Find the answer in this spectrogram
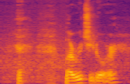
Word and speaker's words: Maroochydore: The closest location I could find was here, point B, which is, I believe is pronounced Maroochydore.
